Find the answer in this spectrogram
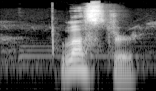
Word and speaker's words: Leicester: Namely, Leicester here, or sorry, Leicester. I'll pronounce it right one of these days on the first try.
